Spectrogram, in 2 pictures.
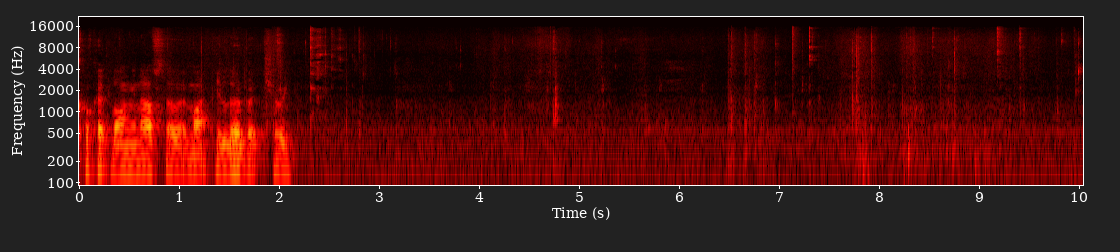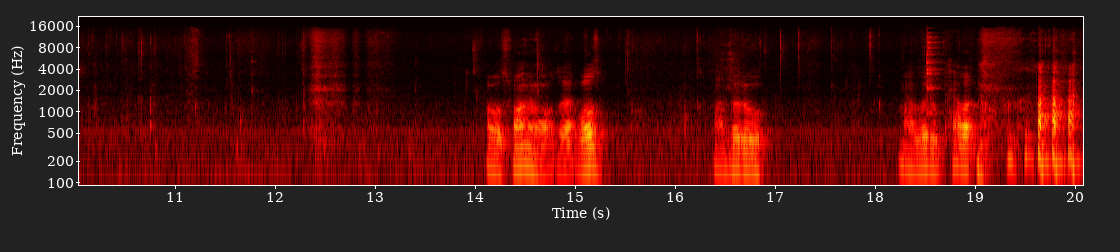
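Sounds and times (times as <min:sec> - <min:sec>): person chewing: 0:02.6 - 0:12.5, 0:13.3 - 0:14.1, 0:15.4 - 0:16.4, 0:17.0 - 0:18.2.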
